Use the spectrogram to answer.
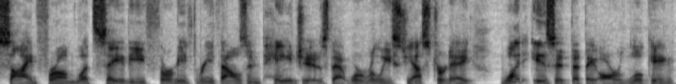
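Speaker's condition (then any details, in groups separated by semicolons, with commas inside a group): No condition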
